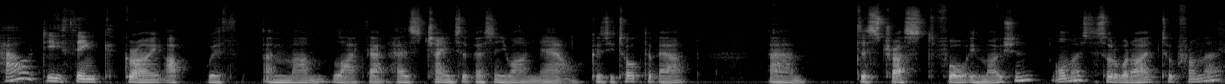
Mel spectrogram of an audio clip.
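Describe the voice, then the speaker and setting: A man with an Australian accent speaks at a fairly slow pace in a fairly low, somewhat breathy voice with ordinary pitch variation. The recording is very clean, with a silent background. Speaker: podcast host. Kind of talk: interview. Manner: hesitant, with fillers.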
